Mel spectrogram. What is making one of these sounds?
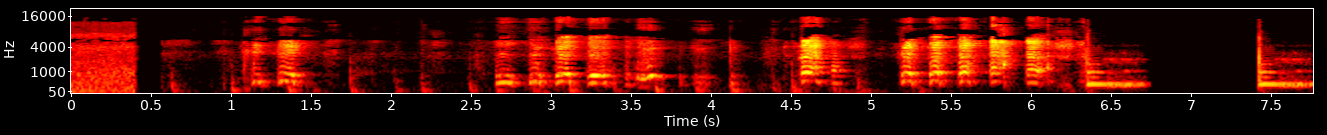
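A toddler squeals and babbles excitedly.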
